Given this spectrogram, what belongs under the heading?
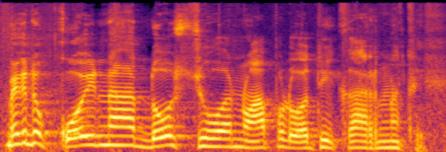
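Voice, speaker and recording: A woman's voice: mid-range voice, brisk. A middle-aged woman giving a devotional satsang talk, telling a story in a conversational way and asking her listeners whether they follow. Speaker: satsang speaker.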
